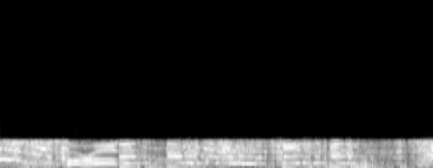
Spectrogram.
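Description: A single-note horn sounds two steady blasts, the first just over a second long and the second shorter, just after a brief rising-and-falling whoop.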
